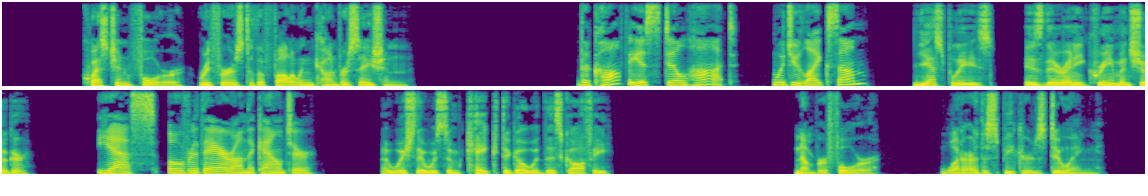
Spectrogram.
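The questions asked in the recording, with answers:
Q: What are the speakers doing?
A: Drinking coffee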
